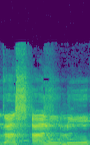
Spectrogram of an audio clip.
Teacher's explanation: nun sukun bertemu ta kita baca ikhfa Hakiki kita gunahkan kita dengungkan membacanya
